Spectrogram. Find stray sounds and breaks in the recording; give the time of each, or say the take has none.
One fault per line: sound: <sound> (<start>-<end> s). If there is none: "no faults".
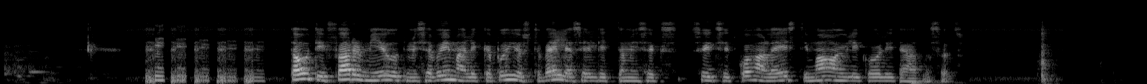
sound: laugh (1.5-2.7 s)
sound: thud (10.4-10.6 s)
